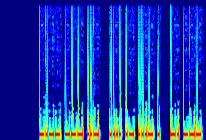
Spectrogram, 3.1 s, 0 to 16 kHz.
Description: Morse code, heard as a keyed tone, about 48 wpm, 700 Hz. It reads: YOU HAVE NO
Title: Sentences from Top 1500 Words 50wpm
